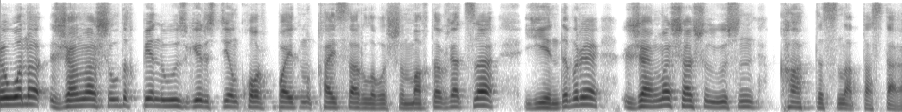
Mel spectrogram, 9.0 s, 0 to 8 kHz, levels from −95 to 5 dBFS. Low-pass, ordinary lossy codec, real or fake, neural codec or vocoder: 7.2 kHz; none; fake; codec, 16 kHz, 2 kbps, X-Codec, HuBERT features, trained on LibriSpeech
